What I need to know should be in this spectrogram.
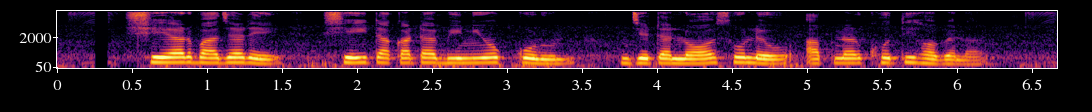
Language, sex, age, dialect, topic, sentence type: Bengali, female, 18-24, Standard Colloquial, banking, statement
